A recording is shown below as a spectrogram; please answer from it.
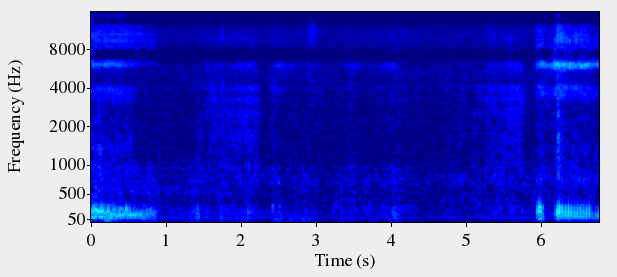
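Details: Sleeping Shiba Inu dog snoring: loud low rumbling breaths at the start and again near the end, with quieter soft breathing between them and a faint steady high hum in the background.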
